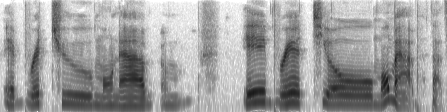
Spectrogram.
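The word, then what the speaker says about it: rituximab: this name here it writ to Mon AB it writ yomo map that's how you say it so that would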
